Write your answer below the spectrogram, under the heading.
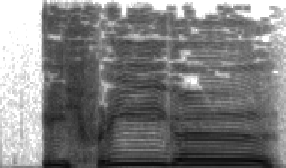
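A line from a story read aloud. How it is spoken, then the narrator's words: Joyful exclamation. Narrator (German): rief er freudig aus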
